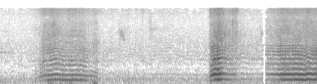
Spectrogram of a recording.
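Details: Dark honey bee buzzing in two passes, a steady droning hum with a strong low tone and rich overtones. The first lasts about a second, and a second louder drone starts near the end after a quiet gap.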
